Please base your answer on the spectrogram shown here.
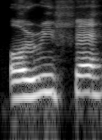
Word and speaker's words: Ooreofe: teach you how to pronounce it now? Yes, Ooreofe Ore, Ore.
